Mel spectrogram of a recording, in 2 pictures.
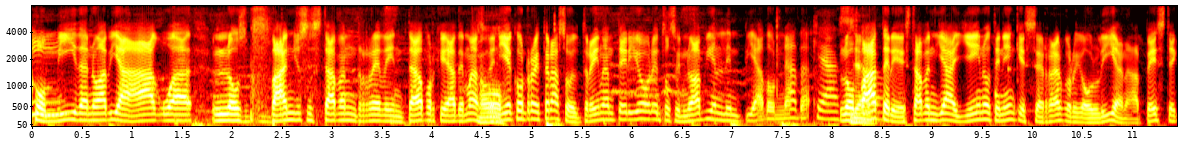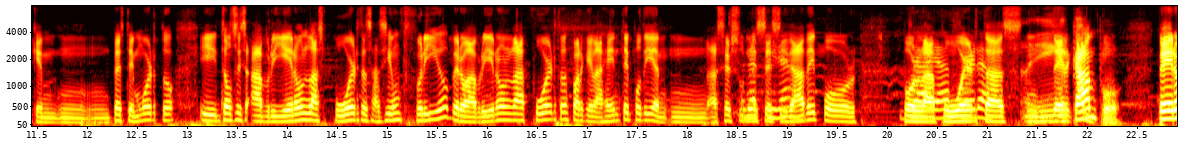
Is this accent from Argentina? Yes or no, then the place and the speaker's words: no; Spain; Demasiado buenos somos los españoles.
